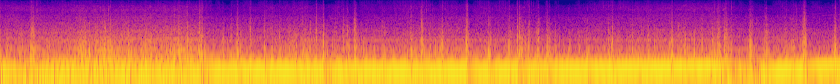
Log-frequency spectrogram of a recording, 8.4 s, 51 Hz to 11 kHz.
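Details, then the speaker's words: 1998 Honda Goldwing GL1500 SE on a test ride after a new clutch master cylinder and a check ball added at the pushrod. A steady engine drone climbs twice as revs flare under load without matching pull, with wind noise. The clutch is slipping. "okay so as you might have heard me in the video when I did that last test run the clutch started slipping"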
